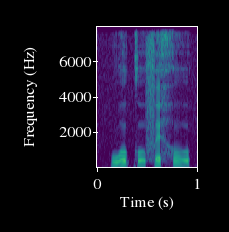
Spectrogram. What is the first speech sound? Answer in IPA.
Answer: w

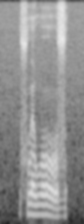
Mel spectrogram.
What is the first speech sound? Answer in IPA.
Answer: sʷ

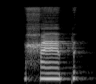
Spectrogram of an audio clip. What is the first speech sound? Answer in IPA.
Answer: ħ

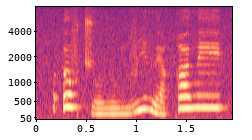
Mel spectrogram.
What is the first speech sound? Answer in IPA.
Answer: ʔ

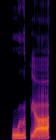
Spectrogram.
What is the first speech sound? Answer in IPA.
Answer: w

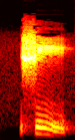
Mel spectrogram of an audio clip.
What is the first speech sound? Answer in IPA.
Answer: ʃ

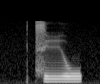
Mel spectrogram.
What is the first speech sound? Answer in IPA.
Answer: t͡s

